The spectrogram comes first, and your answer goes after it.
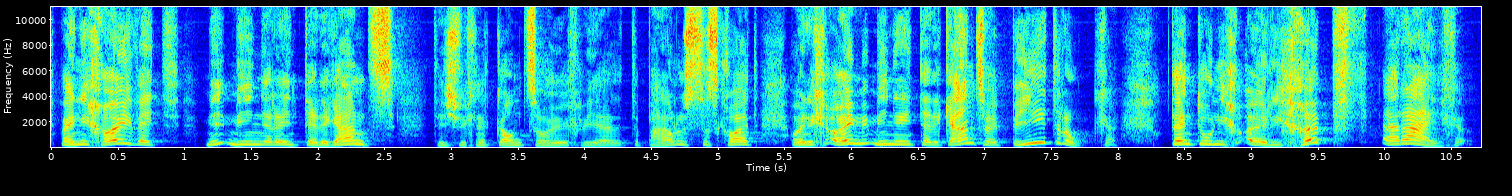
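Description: Woman preacher, higher-pitched, fervent and informal sermon delivery with exclamations. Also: animated, normal speed. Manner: fervent, exclaiming bursts of praise; addresses congregation directly, informal.

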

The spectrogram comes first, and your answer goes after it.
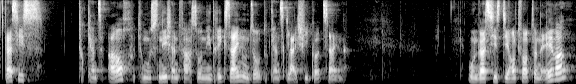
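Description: Guy preaching, kinda gravelly, a bit high, stops and restarts a lot. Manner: halting non-native German with restarts, reads Bible passages slowly. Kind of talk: sermon.

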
